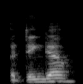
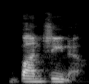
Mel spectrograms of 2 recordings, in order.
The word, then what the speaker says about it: Bongino: Badingo? That sounded racist. Bongino.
